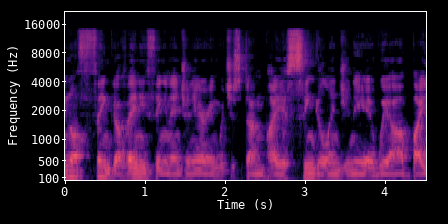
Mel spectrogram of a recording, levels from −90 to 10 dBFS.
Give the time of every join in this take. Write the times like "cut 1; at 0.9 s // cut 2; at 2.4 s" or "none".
none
